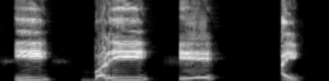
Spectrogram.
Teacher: जिन स्वरों के उच्चारण में जीभ का अग्रभाग काम करता है, उन्हें हम अग्र स्वर कहते हैं।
